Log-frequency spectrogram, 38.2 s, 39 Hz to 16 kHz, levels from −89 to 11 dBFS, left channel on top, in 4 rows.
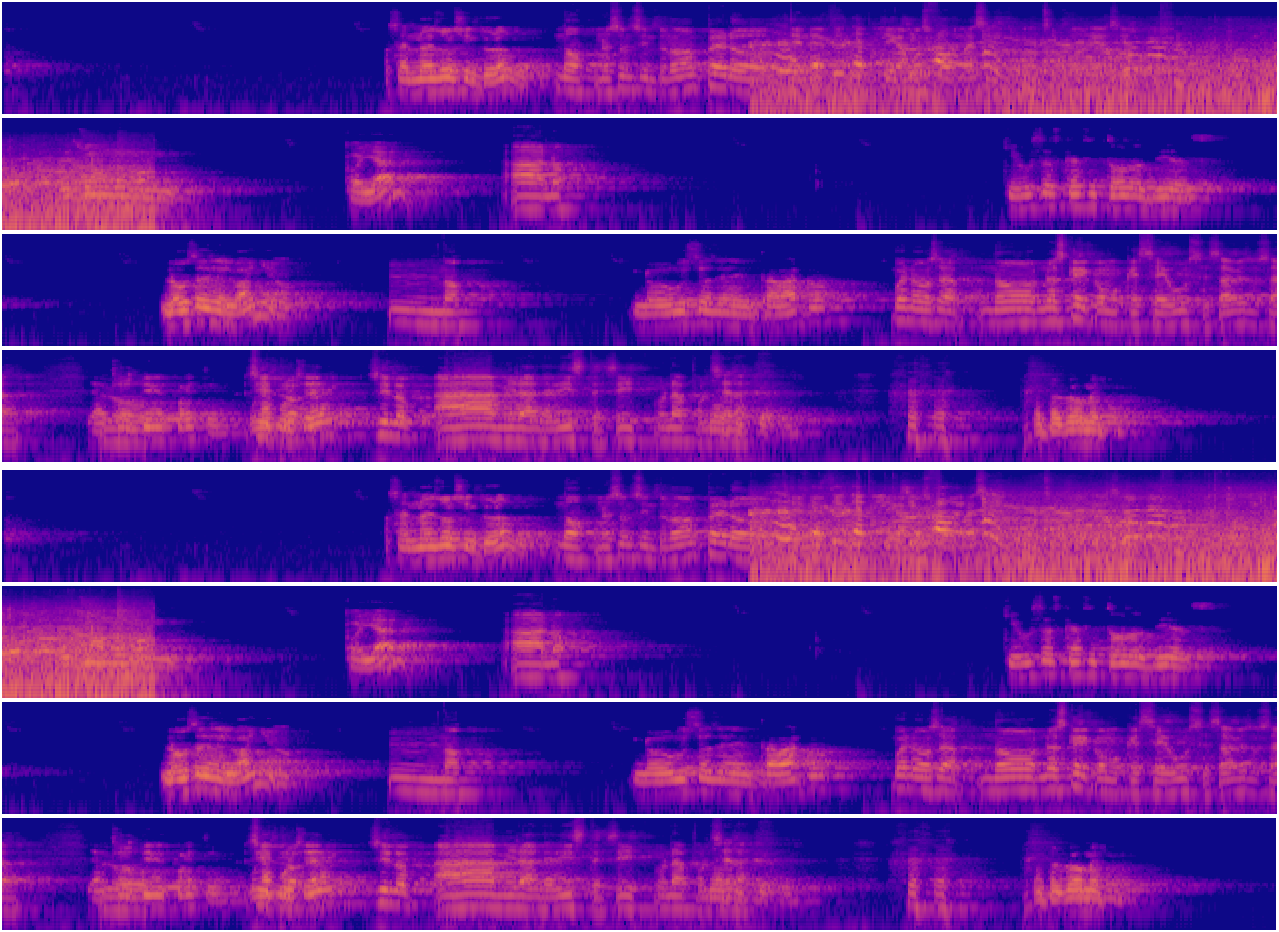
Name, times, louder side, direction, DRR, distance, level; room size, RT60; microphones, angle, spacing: voice 1, 2.9-3.9 10.0-10.9 12.1-12.6 17.1-18.6 20.3-21.3 23.8-25.3 29.3-31.2 34.0-34.6 36.4-37.0, equal, 5° right, 0 dB, 2.6 m, -34 dB
voice 2, 4.1-6.3 6.6-9.0 13.4-13.8 22.0-22.5 25.8-29.8 30.5-31.0 31.4-34.5 35.1-35.8 36.3-36.5, equal, 15° left, 2 dB, 1.7 m, -37 dB
Laughter, 5.6-10.7, right 4 dB, 65° right, 0.8 m, -32 dB
29.0 x 24.5 x 6.9 m, 1.2 s
head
